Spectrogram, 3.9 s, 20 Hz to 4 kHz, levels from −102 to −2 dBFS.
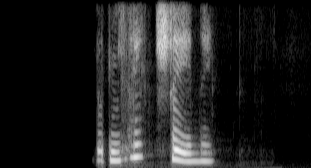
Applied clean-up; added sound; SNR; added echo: neural mask model DeepFilterNet 3.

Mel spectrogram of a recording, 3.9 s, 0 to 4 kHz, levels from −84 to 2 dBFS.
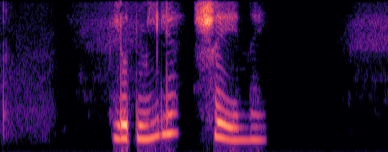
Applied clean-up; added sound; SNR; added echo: none; none; none; none.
